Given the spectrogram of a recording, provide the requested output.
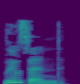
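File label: "loosened", British English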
